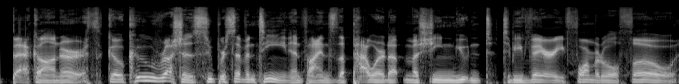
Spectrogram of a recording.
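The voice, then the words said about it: Dramatic narrator voice. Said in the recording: “do an impression. I'm going to do a narrator thing.”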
